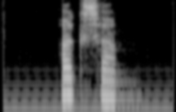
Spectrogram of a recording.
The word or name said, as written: ugsome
